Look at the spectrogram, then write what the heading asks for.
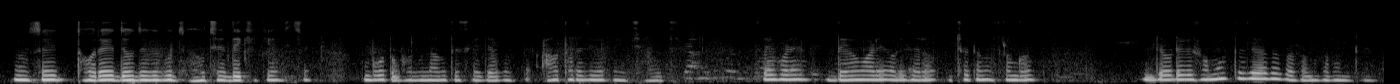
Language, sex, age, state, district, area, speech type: Odia, female, 18-30, Odisha, Nabarangpur, urban, spontaneous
